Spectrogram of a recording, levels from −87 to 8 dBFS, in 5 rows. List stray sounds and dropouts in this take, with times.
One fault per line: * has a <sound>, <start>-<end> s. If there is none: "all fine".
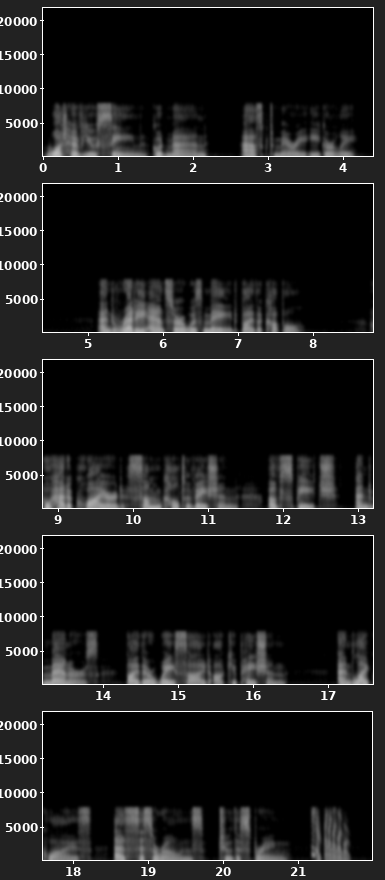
* has a chirp, 21.2-21.7 s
